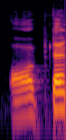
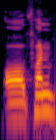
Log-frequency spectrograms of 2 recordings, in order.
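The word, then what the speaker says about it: often: दूसरी मीनिंग है ऑप्टन नहीं पढ़ेंगे। इसे हम ऑफन पढ़ेंगे। टी साइलेंट रहेगा।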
